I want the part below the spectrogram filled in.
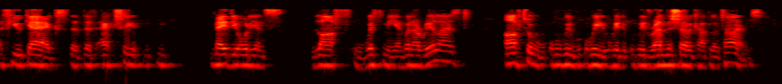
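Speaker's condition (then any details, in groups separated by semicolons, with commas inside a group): Stuttering; stuttering since childhood, lifelong speech impediment; stutter still present in adulthood; as child ordered food could say not wanted, feared speaking; repeated sounds, repeated words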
